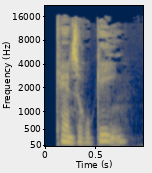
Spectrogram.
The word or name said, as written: cancerogen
